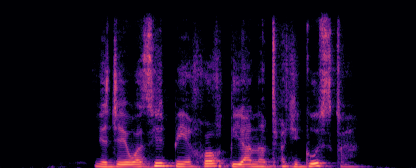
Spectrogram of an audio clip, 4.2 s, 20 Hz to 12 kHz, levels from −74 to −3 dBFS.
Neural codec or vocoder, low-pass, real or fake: codec, 24 kHz, 1 kbps, SNAC; 10.8 kHz; fake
